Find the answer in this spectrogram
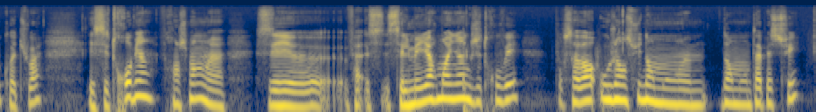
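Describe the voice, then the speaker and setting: Crocheting as she talks, a podcast host with an Auvergne accent from the Cantal rambles casually, using lots of fillers. Her voice is fairly low and warm, captured dry and clean on her own close studio mic.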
